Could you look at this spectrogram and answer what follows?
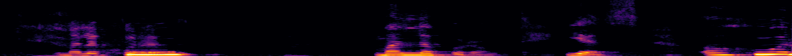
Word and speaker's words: Malappuram: Am I pronouncing it right? Mamallapuram? Malappuram.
